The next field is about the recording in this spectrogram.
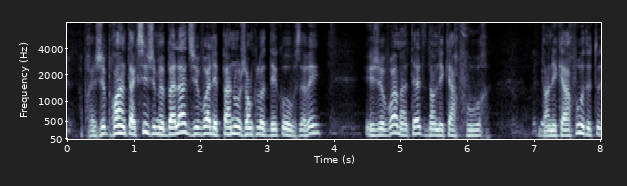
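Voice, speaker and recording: The voice has a dark, mellow tone. It moves at a moderate pace with ordinary pitch variation. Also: man, fairly high pitch for a man. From Algeria, Kabylie. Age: 60s. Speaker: journalist and author. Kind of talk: book talk Q&A.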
